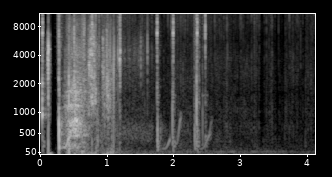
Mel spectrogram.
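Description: Intro sound effects for an animated logo reveal: a sharp click, a roughly one-second whoosh, then a few quick pops with short rising pitch sweeps, dying away within about three seconds.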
